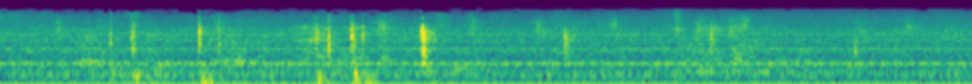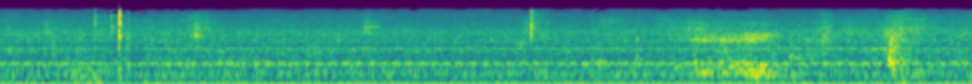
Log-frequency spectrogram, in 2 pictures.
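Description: Typing on a computer keyboard, scattered light key clicks over a steady low electrical hum, close and fairly quiet.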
